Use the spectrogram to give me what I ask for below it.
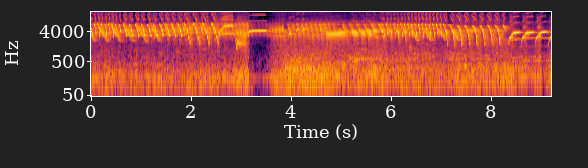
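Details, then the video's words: A canary sings to train young canaries to sing, delivering long unbroken high rolling trills with a short silent break, then a sustained buzzy note and rapid repeated chirps at the end. "Pancingan KENARI PAUD malas BUNYI"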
